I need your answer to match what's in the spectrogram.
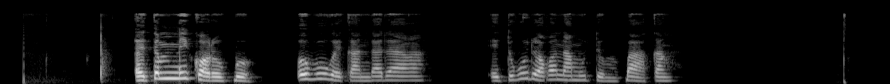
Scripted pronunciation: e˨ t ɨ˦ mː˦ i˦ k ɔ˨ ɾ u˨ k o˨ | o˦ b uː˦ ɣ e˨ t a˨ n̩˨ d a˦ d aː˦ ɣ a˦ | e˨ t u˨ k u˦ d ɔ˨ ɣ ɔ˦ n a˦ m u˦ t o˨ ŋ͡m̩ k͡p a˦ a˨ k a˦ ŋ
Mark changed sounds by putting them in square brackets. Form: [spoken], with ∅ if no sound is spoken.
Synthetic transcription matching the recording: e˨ t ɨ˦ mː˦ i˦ k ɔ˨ ɾ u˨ [k͡p] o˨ | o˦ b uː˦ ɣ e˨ [k] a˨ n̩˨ d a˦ d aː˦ ɣ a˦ | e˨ t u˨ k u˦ d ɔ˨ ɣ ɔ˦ n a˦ m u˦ t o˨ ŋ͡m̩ k͡p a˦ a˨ k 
